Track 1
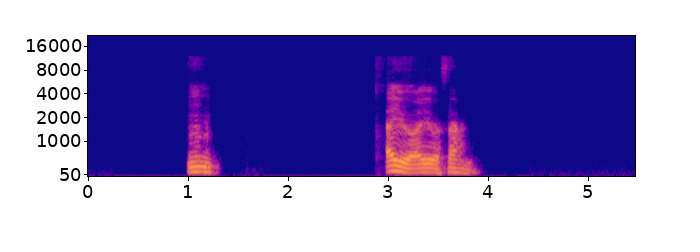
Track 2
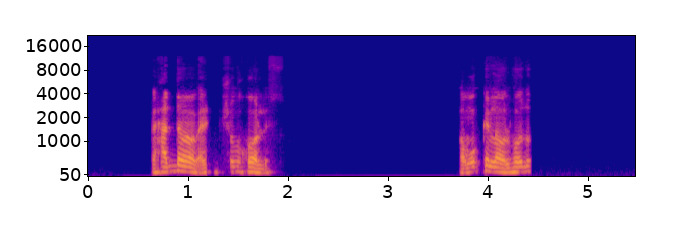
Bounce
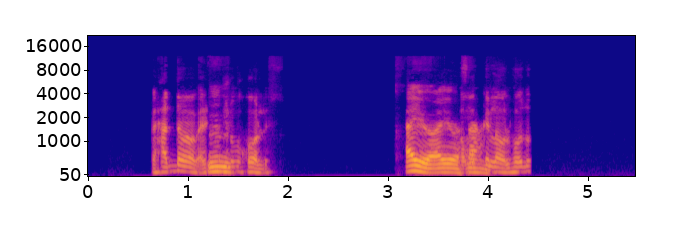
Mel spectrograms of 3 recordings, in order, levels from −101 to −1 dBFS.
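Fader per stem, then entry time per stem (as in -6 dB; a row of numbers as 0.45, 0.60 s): +3.0, -3.0 dB; 0.20, 0.00 s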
